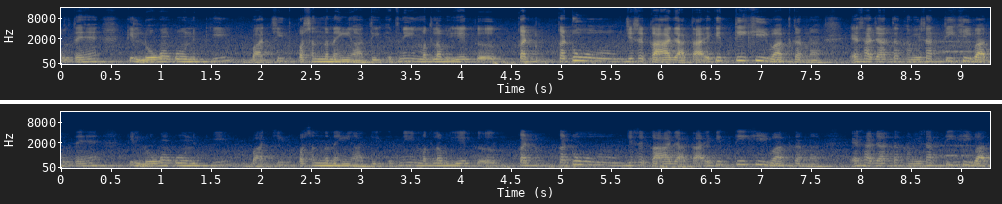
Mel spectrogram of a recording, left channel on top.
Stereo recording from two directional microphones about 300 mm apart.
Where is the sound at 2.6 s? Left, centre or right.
Left.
